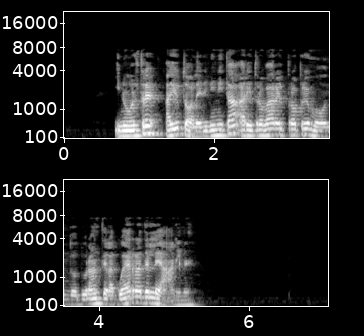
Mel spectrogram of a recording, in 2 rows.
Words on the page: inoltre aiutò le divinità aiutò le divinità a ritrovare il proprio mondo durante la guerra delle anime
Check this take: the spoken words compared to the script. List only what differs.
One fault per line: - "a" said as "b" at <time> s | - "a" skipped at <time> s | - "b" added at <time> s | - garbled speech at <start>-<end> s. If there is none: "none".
- "aiutò le divinità" skipped at 2.3 s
